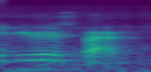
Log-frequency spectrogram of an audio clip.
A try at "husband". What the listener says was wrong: Husbands. The H in English does have a sound. Husband.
